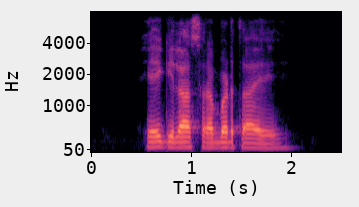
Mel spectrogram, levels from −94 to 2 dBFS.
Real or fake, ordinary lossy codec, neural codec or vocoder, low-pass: fake; Opus, 32 kbps; codec, 16 kHz, 4 kbps, FunCodec, trained on LibriTTS, 50 frames a second; 7.2 kHz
